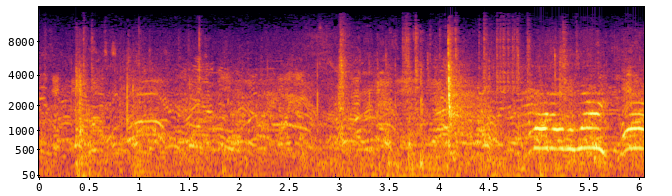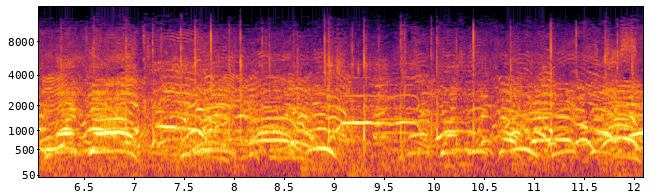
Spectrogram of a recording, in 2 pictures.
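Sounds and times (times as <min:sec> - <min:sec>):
spectators shouting: 0:00.0 - 0:12.0.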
